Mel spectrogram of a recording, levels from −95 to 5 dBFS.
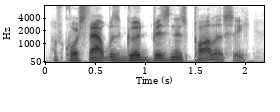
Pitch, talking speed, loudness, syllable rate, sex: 120 Hz, 190 wpm, -20 LUFS, 6.2 syllables/s, male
